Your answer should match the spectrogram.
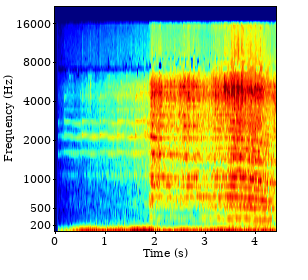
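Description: Locomotive air horn sounding one long chord over the low rumble of a train. The horn is a fainter steady tone at first and becomes much louder about two seconds in.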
